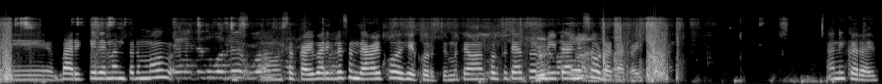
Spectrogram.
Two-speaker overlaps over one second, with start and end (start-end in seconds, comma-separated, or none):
2.8-4.2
